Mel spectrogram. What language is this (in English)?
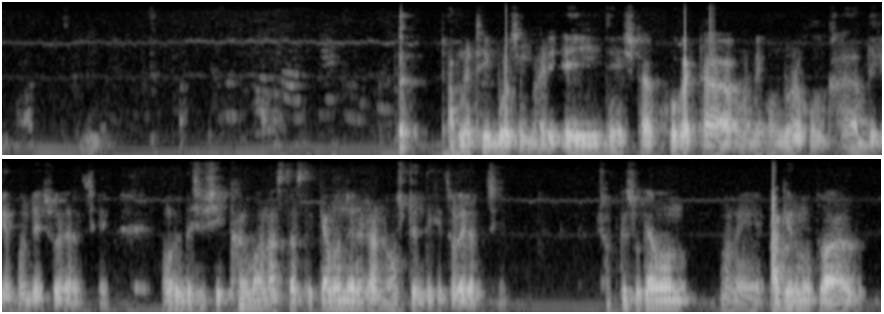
Bangla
